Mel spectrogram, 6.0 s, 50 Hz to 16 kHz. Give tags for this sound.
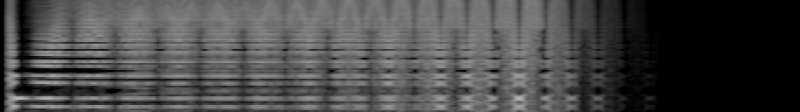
120-bpm
2-bars
DX-100
FM-synthesis
Harsh
industrial

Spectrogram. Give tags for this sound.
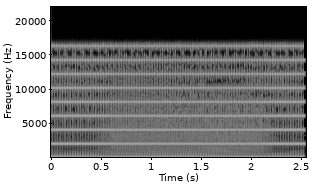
two
yamaha

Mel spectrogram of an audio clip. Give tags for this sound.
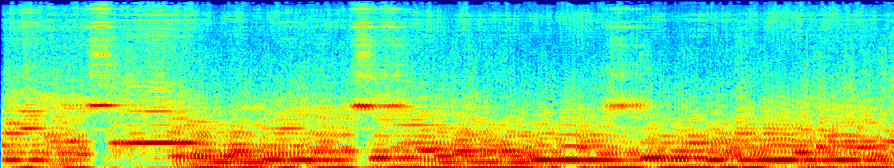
amplified
guitar
effects

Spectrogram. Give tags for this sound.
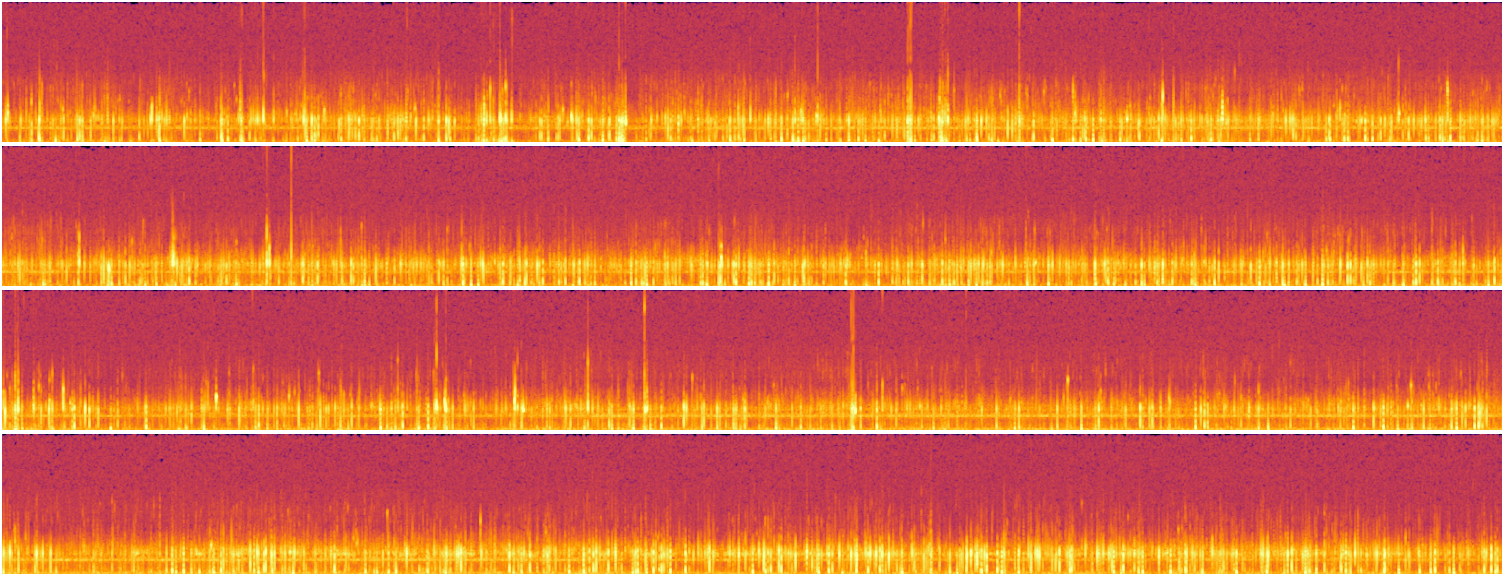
Abstract
Design
Hydrophones
Sound
sounds
textures
Water

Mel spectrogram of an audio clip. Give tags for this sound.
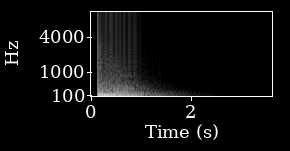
bang
drum
drums
echo
reverb

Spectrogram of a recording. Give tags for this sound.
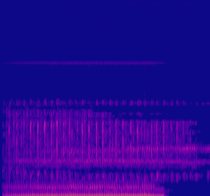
alien
creature
creature-roar
lion
lion-roar
monster
monster-roar
roar
roaring
volf
wolf

